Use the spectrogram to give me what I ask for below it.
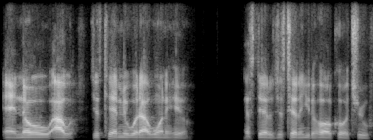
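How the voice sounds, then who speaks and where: A man with a low, deep voice runs a reaction show. He argues back at each clip in a blunt, heated tone. The sound is dry and close. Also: little pitch movement, moderate pace, clean tone, no echo. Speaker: reaction host. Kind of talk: reaction commentary.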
